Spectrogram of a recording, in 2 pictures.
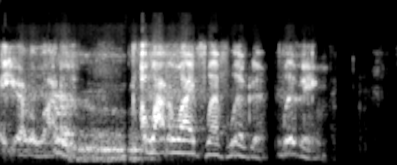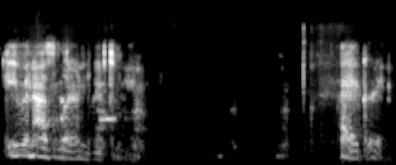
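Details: Adult woman speaking; normal voice.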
